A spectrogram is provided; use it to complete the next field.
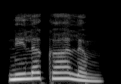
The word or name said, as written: ನಿಲಕಾಲಂ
